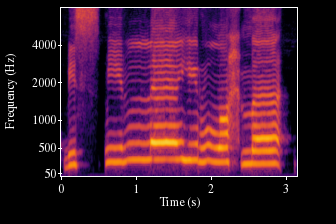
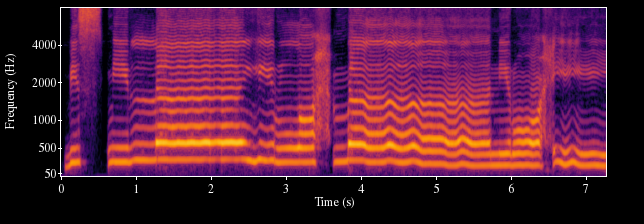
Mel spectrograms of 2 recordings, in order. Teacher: khususnya yang pertama adalah terlalu panjang membaca Mad dua harokat ya harusnya dibaca panjang dua harakat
